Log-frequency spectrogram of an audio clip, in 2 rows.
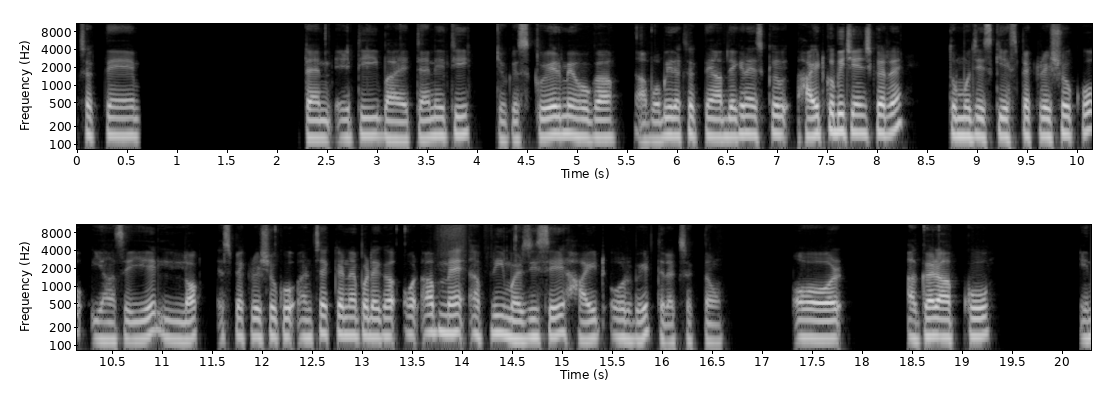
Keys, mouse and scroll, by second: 11.9 click, 16.8 Tab, 18.6-20.2 drag.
